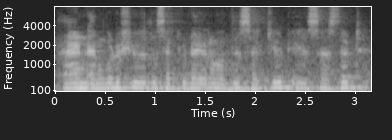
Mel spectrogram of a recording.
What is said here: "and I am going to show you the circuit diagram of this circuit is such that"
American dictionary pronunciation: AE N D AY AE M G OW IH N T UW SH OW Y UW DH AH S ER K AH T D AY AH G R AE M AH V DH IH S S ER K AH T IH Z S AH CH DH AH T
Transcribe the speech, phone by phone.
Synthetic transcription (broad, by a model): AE N D AY M G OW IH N T UW SH OW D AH S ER K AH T D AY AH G R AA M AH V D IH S S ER K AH T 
